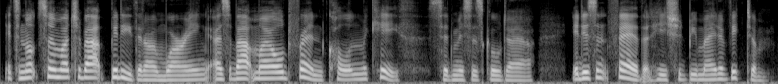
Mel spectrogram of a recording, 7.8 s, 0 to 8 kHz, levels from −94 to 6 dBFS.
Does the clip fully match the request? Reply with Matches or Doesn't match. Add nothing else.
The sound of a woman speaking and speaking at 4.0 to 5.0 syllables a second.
Doesn't match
